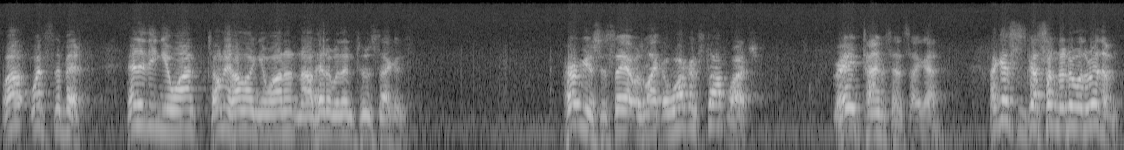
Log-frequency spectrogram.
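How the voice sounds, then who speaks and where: A man's voice: high voice, expressive, fairly quick, vocal fry, pauses often, slightly rough, full character voice. A man playing a brash, defensive American bandleader in 1950s film drama style, loyal and slangy, with punchy wise-guy talk. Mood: cocky. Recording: muffled vintage film soundtrack.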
